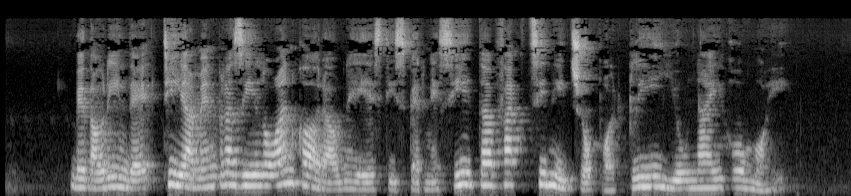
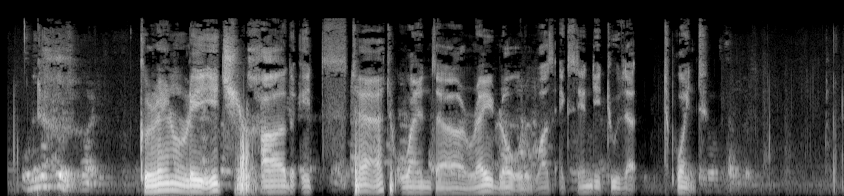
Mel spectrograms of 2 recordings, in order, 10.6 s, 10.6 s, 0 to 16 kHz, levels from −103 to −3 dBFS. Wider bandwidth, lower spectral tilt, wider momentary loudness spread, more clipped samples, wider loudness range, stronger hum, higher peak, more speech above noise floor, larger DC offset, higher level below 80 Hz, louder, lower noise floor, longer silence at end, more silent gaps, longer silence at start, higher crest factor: about the same, 11.5 kHz vs 11 kHz; second, -3.5 dB/octave vs -5.5 dB/octave; second, 10 LU vs 22 LU; neither; second, 3 LU vs 14 LU; neither; about the same, -4 dBFS vs -2 dBFS; first, 46 dB vs 39 dB; neither; second, -64 dBFS vs -54 dBFS; about the same, -24 LUFS vs -22 LUFS; first, -71 dBFS vs -61 dBFS; second, 0.85 s vs 1.2 s; neither; first, 0.9 s vs 0.3 s; about the same, 22 dB vs 22 dB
